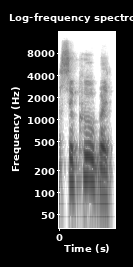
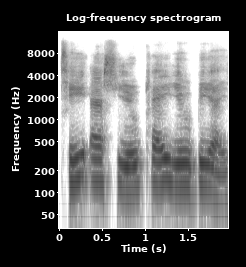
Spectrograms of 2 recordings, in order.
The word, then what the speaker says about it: Tsukuba: Tsukuba. Tsukuba. Sue. The T is not pronounced Kuba.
